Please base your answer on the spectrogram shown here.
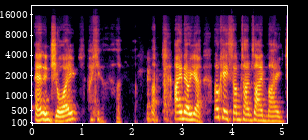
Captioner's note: laughter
